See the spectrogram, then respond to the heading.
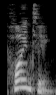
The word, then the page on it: pointing: British English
